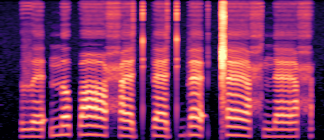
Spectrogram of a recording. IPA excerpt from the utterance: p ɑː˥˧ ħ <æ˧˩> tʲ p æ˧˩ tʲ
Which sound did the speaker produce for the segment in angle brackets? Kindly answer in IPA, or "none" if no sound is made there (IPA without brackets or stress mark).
æ˧˩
